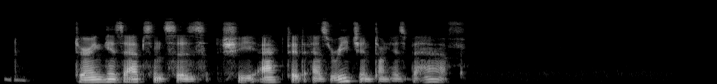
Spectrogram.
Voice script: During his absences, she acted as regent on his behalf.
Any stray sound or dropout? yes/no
no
